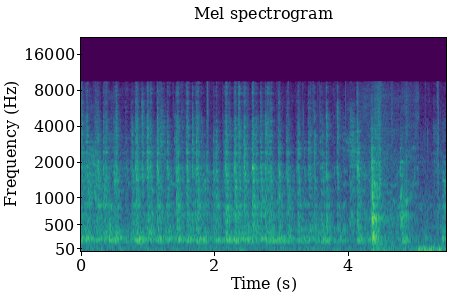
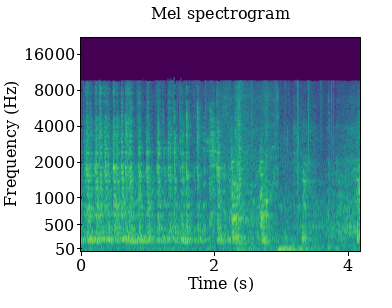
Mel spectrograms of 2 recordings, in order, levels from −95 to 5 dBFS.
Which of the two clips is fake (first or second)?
first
